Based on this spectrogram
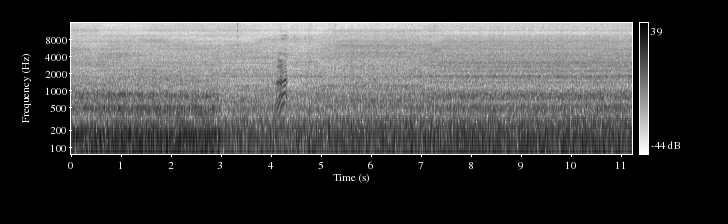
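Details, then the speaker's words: Goodman package unit furnace after new draft inducer motor installed: smooth steady low hum, no rattle, scrape or bearing squeal, far better than before; normal inducer operation, flame sensor issue suspected separately. "New inducer installed. Let's go ahead and see how we're doing. Sounds a hell of a lot better than it did the first time."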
